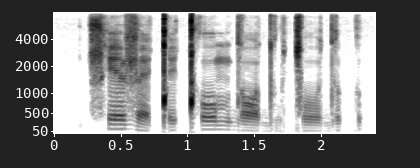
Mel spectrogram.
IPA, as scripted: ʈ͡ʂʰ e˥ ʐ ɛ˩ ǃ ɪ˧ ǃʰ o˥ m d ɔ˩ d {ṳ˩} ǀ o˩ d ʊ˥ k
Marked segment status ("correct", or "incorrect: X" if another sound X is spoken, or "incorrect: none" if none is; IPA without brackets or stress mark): correct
